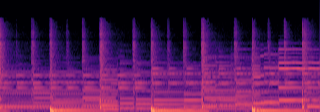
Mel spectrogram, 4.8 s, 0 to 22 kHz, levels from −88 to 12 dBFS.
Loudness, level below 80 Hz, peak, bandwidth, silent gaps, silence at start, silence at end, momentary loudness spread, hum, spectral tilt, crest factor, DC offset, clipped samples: -25 LUFS; -28 dBFS; -4 dBFS; 11 kHz; none; 0 s; 0 s; 10 LU; none; -6.5 dB/octave; 20 dB; under 0.1%; under 0.1%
